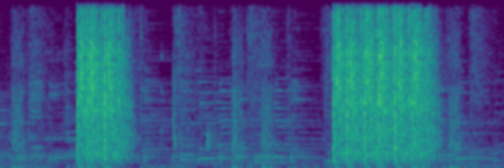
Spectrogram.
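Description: Automatic gunfire in the Sausage Man shooter game, two loud sustained bursts of rapid shots separated by a brief gap with lighter clatter, close and punchy, no talking.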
